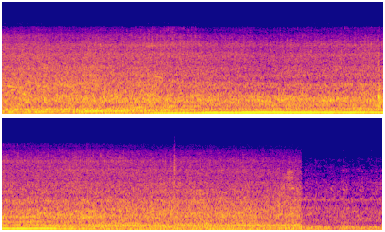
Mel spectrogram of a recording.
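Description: Mud and water splash and slosh under spinning tyres.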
